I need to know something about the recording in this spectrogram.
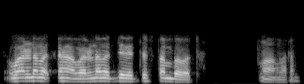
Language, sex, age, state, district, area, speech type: Sanskrit, male, 18-30, Karnataka, Uttara Kannada, rural, conversation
